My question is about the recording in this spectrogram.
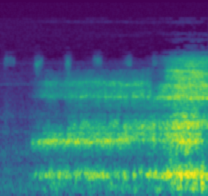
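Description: A person's long, faint breath, swelling louder near the end.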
